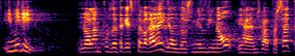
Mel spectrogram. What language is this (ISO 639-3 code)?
cat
